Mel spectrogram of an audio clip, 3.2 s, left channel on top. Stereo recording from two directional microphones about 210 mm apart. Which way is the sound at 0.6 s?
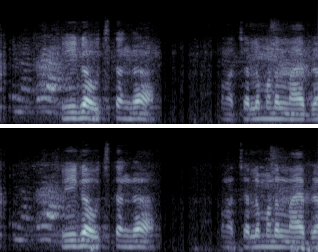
10° right (ahead or behind).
